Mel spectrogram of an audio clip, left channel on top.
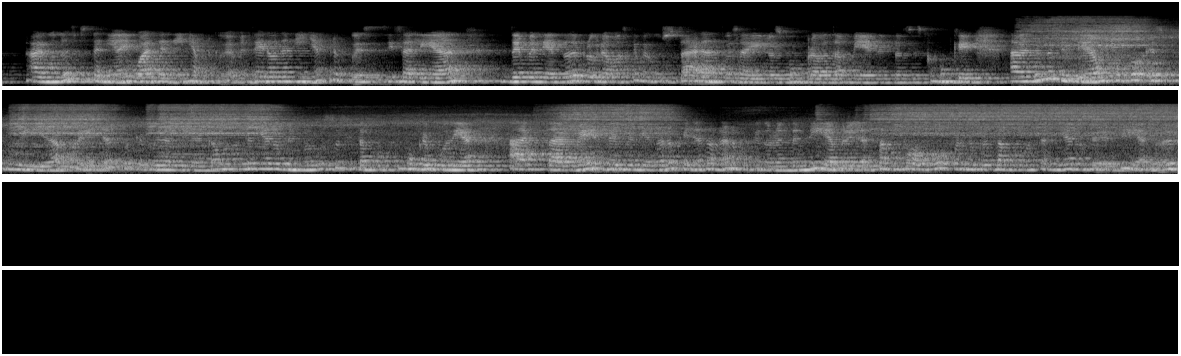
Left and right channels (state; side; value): silent; right; digital silence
